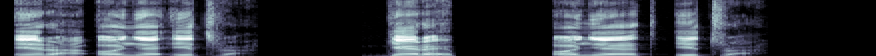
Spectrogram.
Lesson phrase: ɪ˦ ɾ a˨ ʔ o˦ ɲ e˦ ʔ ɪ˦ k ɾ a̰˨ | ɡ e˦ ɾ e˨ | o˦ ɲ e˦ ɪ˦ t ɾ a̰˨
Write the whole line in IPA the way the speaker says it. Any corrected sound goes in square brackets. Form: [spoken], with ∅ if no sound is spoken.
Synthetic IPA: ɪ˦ ɾ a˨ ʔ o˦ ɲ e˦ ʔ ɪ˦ [t] ɾ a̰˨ | ɡ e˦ ɾ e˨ | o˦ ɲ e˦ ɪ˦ t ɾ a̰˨

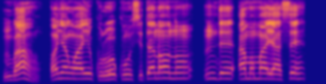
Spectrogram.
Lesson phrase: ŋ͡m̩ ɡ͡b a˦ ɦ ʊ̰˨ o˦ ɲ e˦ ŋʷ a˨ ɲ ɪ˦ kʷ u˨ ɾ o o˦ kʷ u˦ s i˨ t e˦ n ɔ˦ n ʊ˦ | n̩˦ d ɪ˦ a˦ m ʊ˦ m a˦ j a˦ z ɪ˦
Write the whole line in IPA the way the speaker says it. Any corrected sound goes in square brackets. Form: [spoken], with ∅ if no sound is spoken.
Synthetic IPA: ŋ͡m̩ ɡ͡b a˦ ɦ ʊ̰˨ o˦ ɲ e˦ ŋʷ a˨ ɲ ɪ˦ kʷ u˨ ɾ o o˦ kʷ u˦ s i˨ t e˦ n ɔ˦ n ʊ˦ | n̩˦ d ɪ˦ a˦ m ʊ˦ m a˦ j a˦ [s] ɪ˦

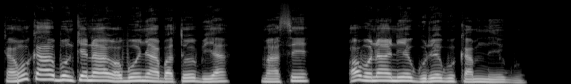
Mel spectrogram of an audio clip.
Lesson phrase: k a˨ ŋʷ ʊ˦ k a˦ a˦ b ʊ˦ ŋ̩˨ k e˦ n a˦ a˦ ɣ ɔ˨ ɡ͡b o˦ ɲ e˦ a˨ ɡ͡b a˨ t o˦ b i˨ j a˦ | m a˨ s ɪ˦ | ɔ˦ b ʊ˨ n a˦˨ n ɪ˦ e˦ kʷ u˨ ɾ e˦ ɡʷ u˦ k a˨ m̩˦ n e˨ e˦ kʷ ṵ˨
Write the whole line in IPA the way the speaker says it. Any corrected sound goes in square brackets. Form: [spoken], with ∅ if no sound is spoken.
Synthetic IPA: k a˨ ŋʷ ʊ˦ k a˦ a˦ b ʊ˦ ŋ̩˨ k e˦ n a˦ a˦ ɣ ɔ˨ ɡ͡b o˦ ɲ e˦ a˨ ɡ͡b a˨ t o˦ b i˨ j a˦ | m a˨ s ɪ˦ | ɔ˦ b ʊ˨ n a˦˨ n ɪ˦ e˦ [ɡʷ] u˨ ɾ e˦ ɡʷ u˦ k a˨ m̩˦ n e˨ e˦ [ɡʷ] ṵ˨

